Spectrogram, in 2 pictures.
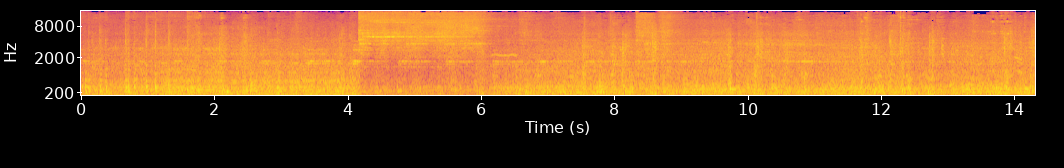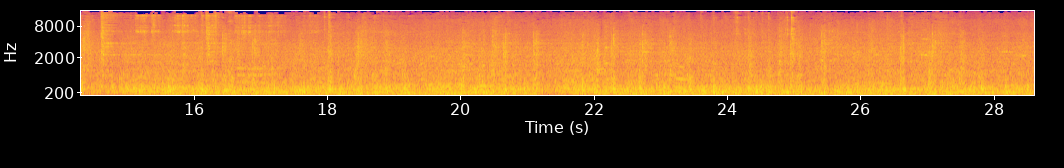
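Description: A diesel locomotive runs past close by on the next track, its engine rumbling, followed by a long rake of passenger coaches rolling past with rapid clickety-clack from the wheels over rail joints. A brief high wheel squeal comes about four seconds in.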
